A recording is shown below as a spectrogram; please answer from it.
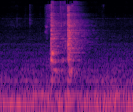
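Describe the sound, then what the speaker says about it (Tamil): Soaked poha goes into a mixer jar with two quick metallic clinks of a spoon against the jar in a quiet kitchen. "இப்போ இது வந்து அப்படியே ஒரு மிக்ஸி ஜாரில் சேர்த்துக்கலாம்."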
